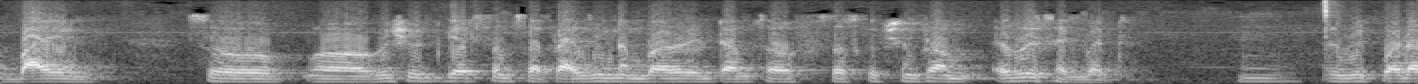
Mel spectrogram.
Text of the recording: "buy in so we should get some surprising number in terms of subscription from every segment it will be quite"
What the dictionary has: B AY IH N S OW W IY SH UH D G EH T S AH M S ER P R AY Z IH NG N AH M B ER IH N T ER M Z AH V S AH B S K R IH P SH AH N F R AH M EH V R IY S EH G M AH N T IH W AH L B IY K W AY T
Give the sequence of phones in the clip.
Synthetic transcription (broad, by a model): B AY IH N S OW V IY SH UH D G EH T S AH M S ER P R AY Z IH NG N AH M B ER IH N T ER M S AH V S AH B S K R IH P SH AH N F R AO M EH V R IY S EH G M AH N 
